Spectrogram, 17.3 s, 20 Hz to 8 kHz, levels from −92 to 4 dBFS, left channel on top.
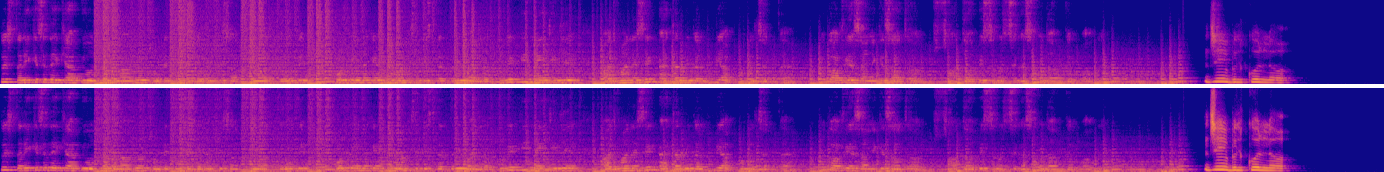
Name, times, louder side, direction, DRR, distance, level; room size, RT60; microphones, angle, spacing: voice 1, 0.0-3.9 4.2-7.2 7.5-9.9 10.3-13.9, equal, 80° left, 2.4 m, -34 dB
sound 1, 1.2-14.8, left 1 dB, 60° left, 1.2 m, -37 dB
voice 2, 15.1-16.0, right 5 dB, 45° right, 0.3 m, -27 dB
9.6 x 6.1 x 2.7 m
head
